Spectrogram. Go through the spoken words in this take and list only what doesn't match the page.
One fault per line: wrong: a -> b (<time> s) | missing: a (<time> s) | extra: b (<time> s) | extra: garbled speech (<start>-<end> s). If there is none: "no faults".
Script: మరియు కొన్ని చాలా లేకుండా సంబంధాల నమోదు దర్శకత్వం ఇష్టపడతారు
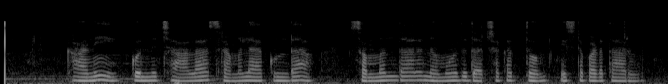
wrong: మరియు -> కానీ (0.7 s)
extra: శ్రమ (2.1 s)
